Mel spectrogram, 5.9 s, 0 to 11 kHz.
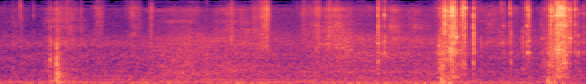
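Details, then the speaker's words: Eaton Beamer Matrix 2 scooter kickstart, apparently misassembled by a previous worker and with play in the lever: with the engine not running, sharp metallic clacks sound each time the lever snaps back; the kickstart is loose, rattling on its shaft. "Now I can already tell that when I let this loose, it comes up like that. And you can hear that sound, and there we go again. It's loose."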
